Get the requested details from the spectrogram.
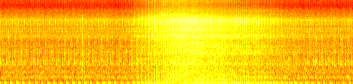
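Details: Yamaha Jupiter Z Robot idling with a harsh, clattery beat about four per second, rising briefly with a throttle blip; rough engine noise, cause under analysis (one-way clutch swapped for a Vega ZR part).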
